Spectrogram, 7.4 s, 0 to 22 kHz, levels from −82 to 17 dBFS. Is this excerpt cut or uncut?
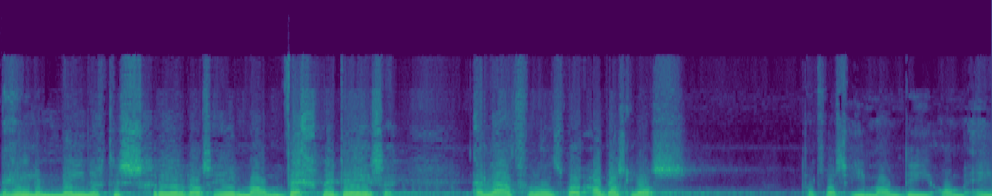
uncut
